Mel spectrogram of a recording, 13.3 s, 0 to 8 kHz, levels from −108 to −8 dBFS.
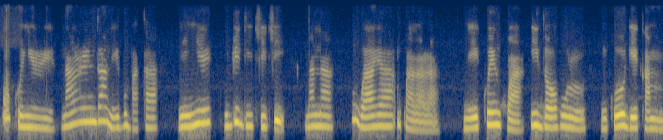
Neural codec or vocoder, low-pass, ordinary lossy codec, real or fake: none; 7.2 kHz; none; real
